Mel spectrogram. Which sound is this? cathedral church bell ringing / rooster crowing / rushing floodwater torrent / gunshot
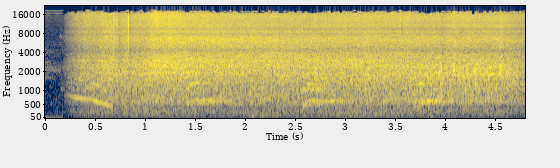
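rushing floodwater torrent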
